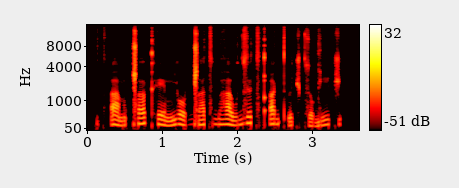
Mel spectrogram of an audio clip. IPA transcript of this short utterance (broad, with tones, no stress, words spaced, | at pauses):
t͡sʼa˧˩˧mǁʌ˧˥˧kʰe˧˩˧m jo˧˩˧ɡ͡ǁa˧t͡s bʱa˧˩˧wd͡zɯ˦˥t͡sqʼɛ˧ɡtʼɯ˩t͡ʃ t͡so˩ɡi˧˥˧t͡ʃ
